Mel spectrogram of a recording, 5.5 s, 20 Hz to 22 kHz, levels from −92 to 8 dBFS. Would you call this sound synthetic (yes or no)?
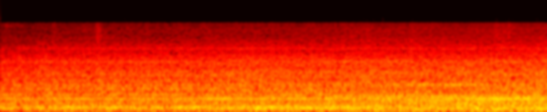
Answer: no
